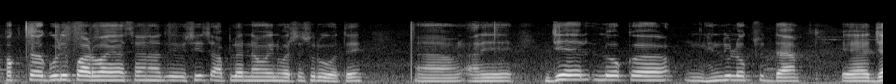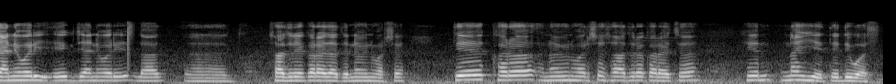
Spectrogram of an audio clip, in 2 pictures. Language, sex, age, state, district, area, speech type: Marathi, male, 30-45, Maharashtra, Beed, urban, spontaneous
